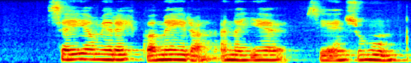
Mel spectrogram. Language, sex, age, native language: Icelandic, female, 13, Icelandic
